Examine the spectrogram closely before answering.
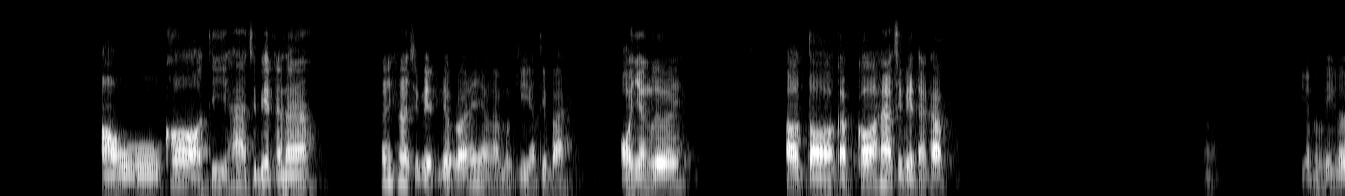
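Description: A young man speaks calmly into a microphone, as if explaining.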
